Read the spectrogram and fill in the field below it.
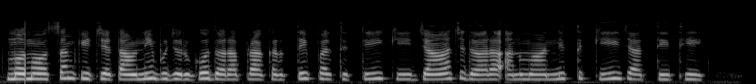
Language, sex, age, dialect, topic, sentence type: Hindi, female, 18-24, Awadhi Bundeli, agriculture, statement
